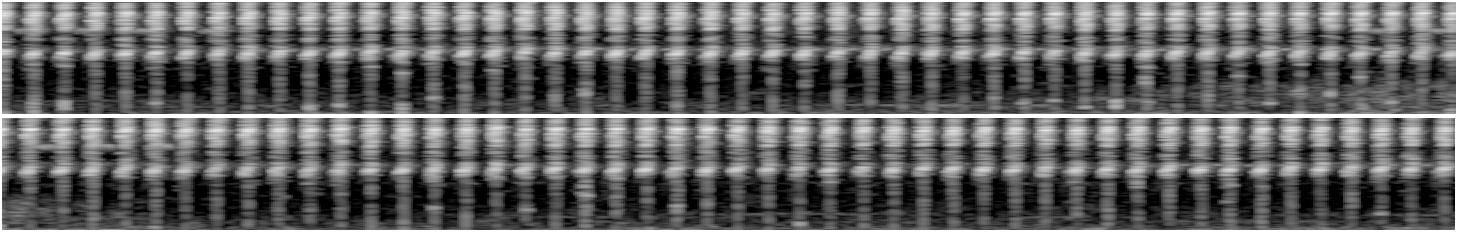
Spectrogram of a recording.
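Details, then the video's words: Long-tailed shrike giving a clear yet harsh rolling song: a fast, steady run of rough, buzzy notes, about two per second, sustained through the whole stretch without a break. "belalang kecek ngerol!!! suara jernih kasar"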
